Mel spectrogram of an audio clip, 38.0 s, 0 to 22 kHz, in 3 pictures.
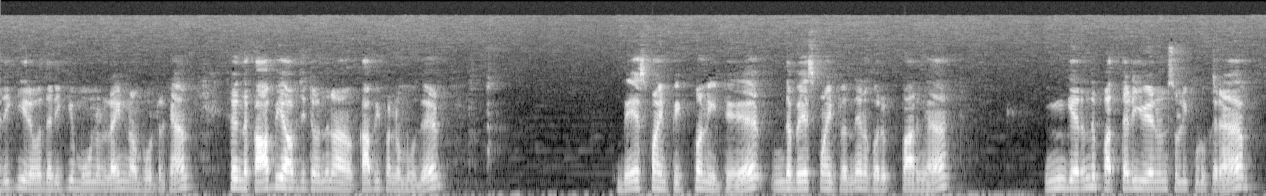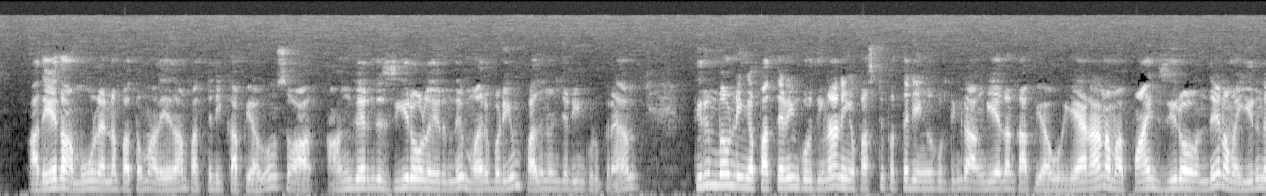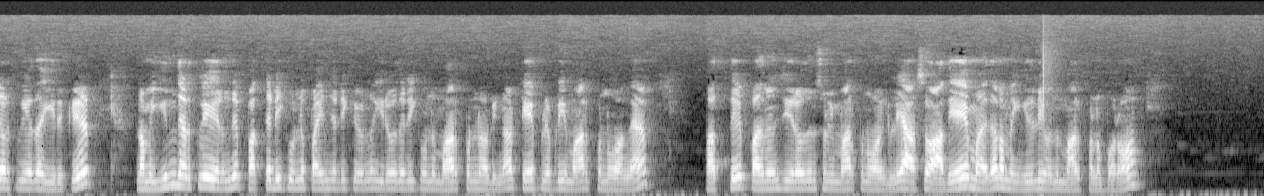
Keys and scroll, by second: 3.9-4.9 typing, 11.5-12.5 typing, 13.8 ', 14.4 Return, 17.9 1, 18.6 '.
